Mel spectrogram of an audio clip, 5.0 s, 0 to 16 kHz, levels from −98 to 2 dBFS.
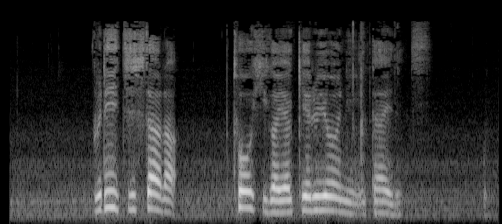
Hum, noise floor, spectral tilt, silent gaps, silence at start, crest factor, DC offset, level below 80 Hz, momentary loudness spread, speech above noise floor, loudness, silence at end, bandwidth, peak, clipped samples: none; -56 dBFS; -4.5 dB/octave; none; 0.95 s; 18 dB; under 0.1%; -74 dBFS; 11 LU; 34 dB; -23 LUFS; 1 s; 11 kHz; -6 dBFS; under 0.1%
